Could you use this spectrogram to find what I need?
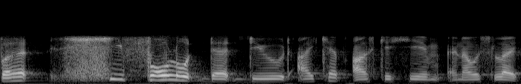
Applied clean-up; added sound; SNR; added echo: none; none; none; none.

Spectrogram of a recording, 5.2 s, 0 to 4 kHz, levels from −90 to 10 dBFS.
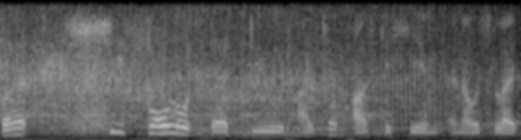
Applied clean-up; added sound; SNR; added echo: none; Bicycle; 6 dB; none.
